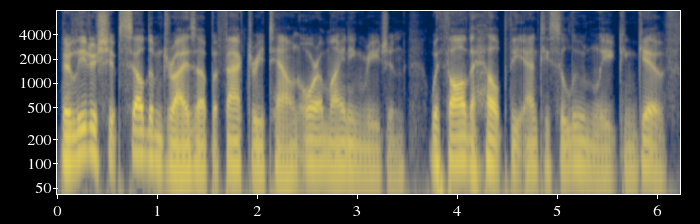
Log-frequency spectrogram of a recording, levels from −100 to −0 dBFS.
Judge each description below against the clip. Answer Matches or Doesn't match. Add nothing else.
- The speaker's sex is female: Doesn't match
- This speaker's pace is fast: Matches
